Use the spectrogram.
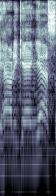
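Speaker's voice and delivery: ordinary delivery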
